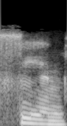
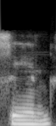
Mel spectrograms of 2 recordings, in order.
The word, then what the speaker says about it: Sian: It's Sian for short. Son Vizé's his longer name. It's Sian. Sian is for short.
